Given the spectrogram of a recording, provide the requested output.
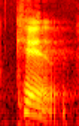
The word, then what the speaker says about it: can: When can is the auxiliary verb, so it's not the main verb, we reduce this to kin, and it's very unstressed sound. I don't know if we can trust, if we can trust. And notice you hear trust more because it's the main verb, and can, which sounds like kin, is very short, can trust, can trust.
